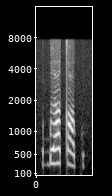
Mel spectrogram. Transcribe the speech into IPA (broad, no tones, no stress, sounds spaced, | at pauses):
ɓ ə j tˤ o kʷ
